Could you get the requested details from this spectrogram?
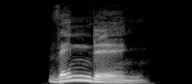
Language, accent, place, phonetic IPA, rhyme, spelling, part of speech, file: German, Germany, Berlin, [ˈvɛndl̩n], -ɛndl̩n, Wendeln, noun, De-Wendeln.ogg
- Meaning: plural of Wendel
